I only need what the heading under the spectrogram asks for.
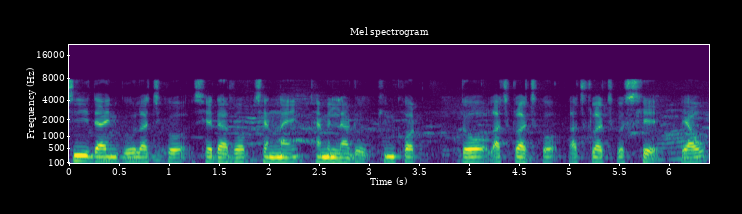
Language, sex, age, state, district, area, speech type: Bodo, male, 30-45, Assam, Kokrajhar, rural, read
